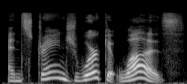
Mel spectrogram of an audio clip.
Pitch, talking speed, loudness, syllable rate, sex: 210 Hz, 160 wpm, -17 LUFS, 3.5 syllables/s, female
